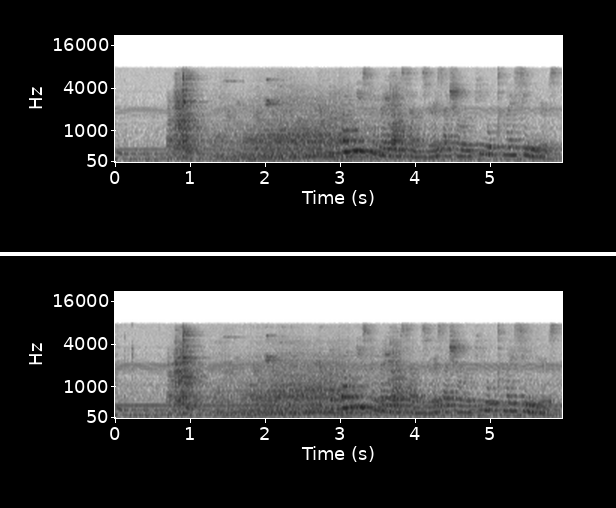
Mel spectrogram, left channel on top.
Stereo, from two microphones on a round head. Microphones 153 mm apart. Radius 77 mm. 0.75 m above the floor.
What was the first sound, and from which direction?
A sliding door, centre (ahead or behind).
